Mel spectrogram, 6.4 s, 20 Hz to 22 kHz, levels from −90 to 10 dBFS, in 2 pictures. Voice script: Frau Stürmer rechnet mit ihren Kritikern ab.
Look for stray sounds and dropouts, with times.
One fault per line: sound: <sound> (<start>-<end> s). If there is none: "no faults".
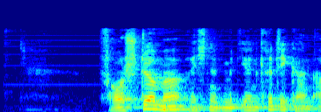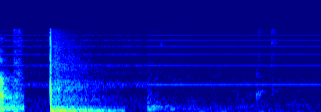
sound: thud (3.7-4.5 s)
